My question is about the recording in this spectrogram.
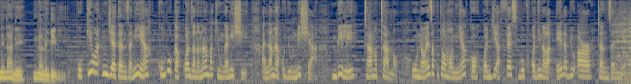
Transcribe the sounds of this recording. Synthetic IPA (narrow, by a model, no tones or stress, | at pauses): nɛnanɛnanɛmbilḭ | ukiwaʔɲ̩d͡ʒɛjatanzaniakumbukakuanzananambakiuŋɡaniʃialamajakuʄum̩liʃa | mbilitanɔtanɔ̰unawɛzakutɔamaɔnijakɔkwaɲd͡ʒiajafɛsɓukkːwaʄinalaɛɗabuʔaɹtanzania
